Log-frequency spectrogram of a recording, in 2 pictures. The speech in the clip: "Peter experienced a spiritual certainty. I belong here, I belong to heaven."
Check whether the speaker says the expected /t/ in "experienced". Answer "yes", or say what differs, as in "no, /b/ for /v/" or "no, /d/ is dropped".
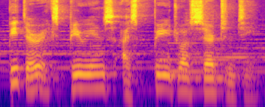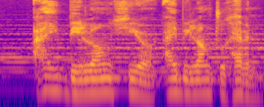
no, /t/ is dropped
